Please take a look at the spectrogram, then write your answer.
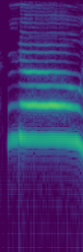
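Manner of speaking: long, high, full-voiced cry; falling cry. A narrator's reading. Eric tumbles into the air, long loud cry. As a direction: cry out as the ground vanishes. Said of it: "he cried".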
